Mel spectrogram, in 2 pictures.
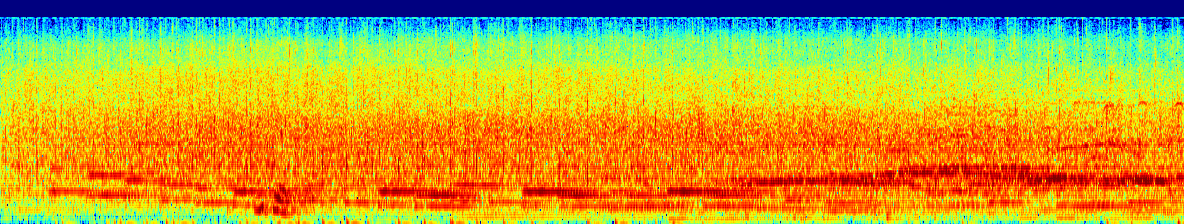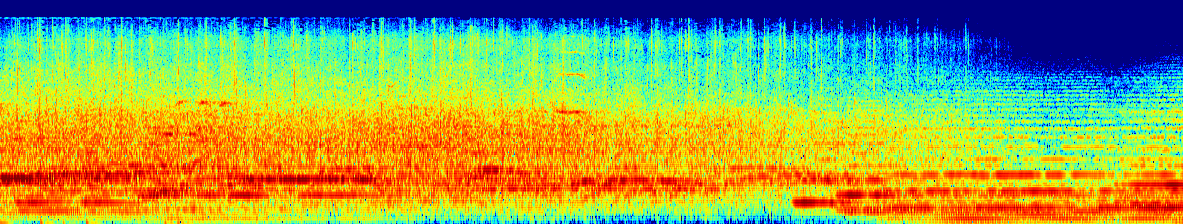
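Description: Audience applauding over music with long held notes; the applause dies away near the end while the music carries on.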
